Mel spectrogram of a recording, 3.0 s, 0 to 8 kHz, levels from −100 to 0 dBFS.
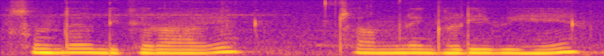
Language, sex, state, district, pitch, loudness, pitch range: Hindi, female, Madhya Pradesh, Dhar, 190 Hz, -12 LUFS, 185-205 Hz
